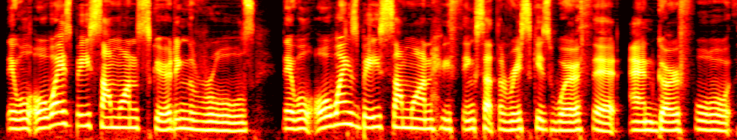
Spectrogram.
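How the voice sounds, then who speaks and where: A woman's voice: on the low side, dry recording, clean studio sound. A woman talking casually and candidly to her viewers, giving opinions emphatically and with some swearing. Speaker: vlogger, actor and voice-over artist.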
